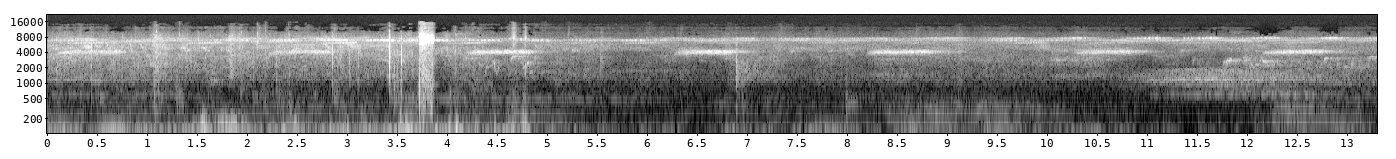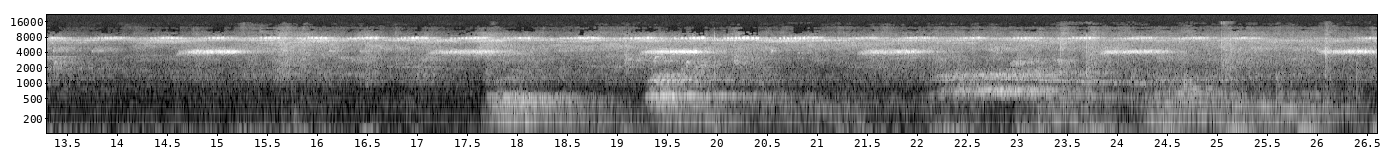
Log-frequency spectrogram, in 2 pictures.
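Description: Insects chirping: a steady, very high-pitched drone with a short high chirp repeating about every two seconds. In the first few seconds, louder thumps and a click come from the camera being handled and carried.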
